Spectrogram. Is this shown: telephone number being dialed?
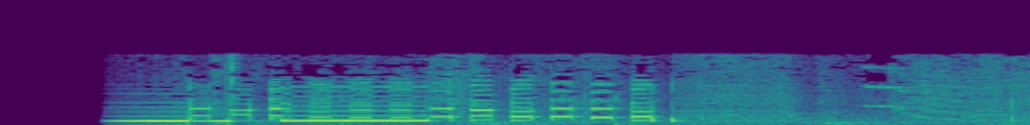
yes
